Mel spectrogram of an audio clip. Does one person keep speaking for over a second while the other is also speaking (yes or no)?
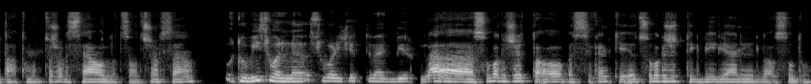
no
